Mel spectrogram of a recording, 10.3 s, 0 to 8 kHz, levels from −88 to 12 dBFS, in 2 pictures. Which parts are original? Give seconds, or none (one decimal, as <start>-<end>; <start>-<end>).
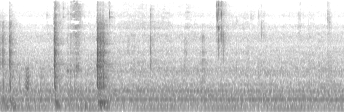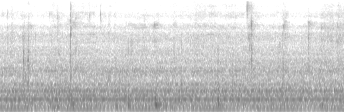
0.0-10.3

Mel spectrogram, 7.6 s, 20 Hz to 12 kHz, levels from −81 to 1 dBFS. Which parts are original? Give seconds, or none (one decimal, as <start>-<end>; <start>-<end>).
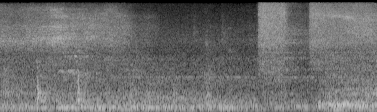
0.0-0.9; 2.7-7.6

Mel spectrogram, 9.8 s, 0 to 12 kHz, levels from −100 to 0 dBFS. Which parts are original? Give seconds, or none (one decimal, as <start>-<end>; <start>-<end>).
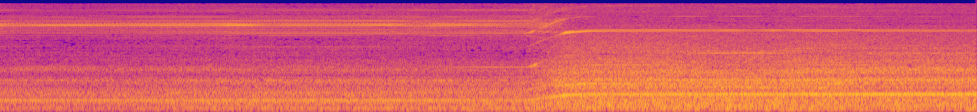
0.0-9.8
